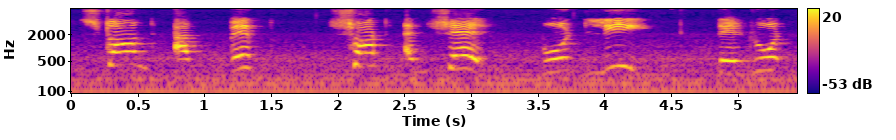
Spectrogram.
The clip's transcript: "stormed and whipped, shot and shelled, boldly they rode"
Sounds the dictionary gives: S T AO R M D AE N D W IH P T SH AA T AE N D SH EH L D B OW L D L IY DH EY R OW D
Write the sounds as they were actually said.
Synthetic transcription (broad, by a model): S T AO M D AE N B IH T SH AA T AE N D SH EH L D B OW D L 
